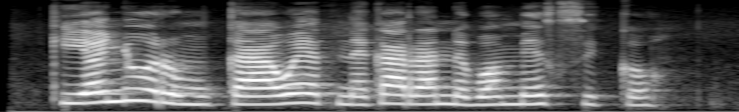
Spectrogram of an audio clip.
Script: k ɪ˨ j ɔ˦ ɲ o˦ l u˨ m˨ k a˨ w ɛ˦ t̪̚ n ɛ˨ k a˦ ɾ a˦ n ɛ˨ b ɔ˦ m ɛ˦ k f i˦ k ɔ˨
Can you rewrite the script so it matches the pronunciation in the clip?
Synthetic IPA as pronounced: k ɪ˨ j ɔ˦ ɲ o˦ ɾ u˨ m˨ k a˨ w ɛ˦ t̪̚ n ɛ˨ k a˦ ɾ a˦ n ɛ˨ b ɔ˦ m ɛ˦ k s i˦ k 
